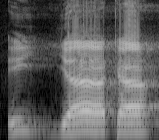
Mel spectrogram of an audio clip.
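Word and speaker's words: إِيَّاكَ: harus dibaca dengan hentakan iyaka coba Jangan memanjangkan i-nya tapi y-nya ada hentakan i Nah kalau ada membaca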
